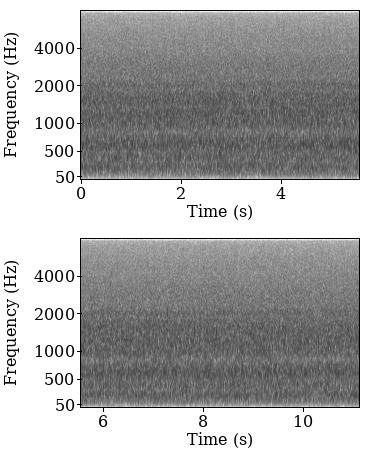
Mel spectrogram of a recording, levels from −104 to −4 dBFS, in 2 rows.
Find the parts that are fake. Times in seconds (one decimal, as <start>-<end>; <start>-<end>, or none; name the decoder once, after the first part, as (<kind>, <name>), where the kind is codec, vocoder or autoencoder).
none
